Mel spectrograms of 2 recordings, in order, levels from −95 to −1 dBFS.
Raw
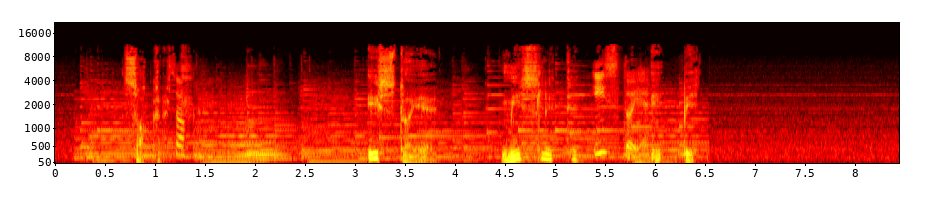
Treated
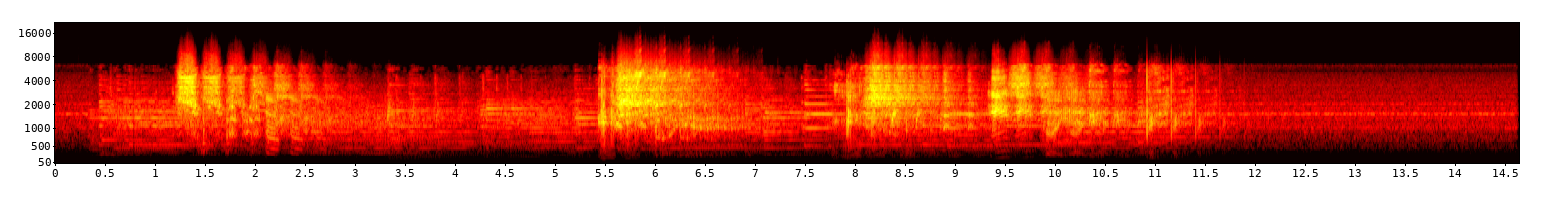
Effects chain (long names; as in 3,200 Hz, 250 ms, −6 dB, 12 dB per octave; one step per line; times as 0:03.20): wrong playback speed 78 rpm record played at 45 rpm
harmonic generator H 3 −14 dB, 4 −14 dB, 5 −18 dB, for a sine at −10.5 dBFS
on a send: repeating echo 243 ms, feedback 40%, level −6.5 dB
on the sum: dynamic equaliser 4,700 Hz, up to +7 dB, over −52 dBFS, Q 1
in parallel at 0 dB: downward compressor, threshold −35 dBFS, peak gain reduction 18.5 dB
on the sum: high-pass filter 1,400 Hz 24 dB per octave
level +8 dB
